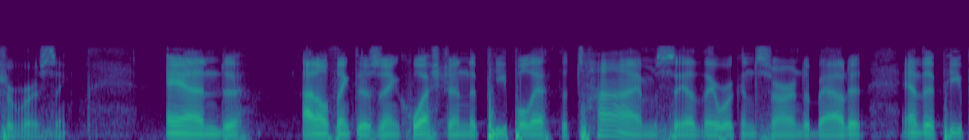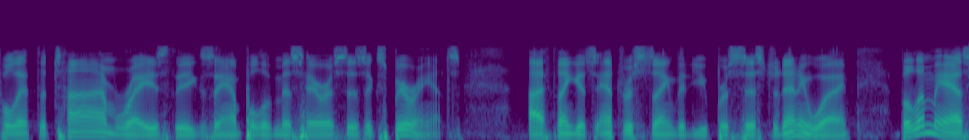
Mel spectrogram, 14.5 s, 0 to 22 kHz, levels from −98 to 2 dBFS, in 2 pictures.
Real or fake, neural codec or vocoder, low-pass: real; none; 5.4 kHz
